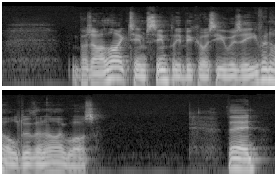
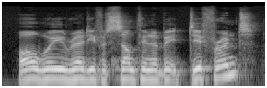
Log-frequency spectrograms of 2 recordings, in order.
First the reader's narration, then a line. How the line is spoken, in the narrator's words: called out Jono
